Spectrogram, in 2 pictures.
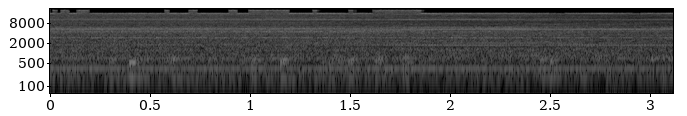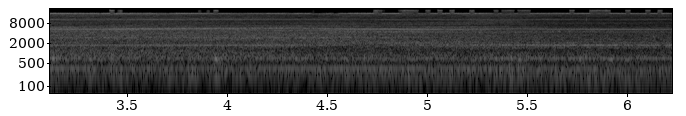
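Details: Orbitalum Orbimat 165 CA orbital welder power source, quick function test with start weld: even steady hum and whir with coolant water pump and gas flow running smoothly, no faltering; unit runs normally.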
